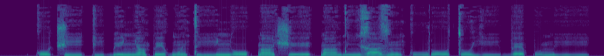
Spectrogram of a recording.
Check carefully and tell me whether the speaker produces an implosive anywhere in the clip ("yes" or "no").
yes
